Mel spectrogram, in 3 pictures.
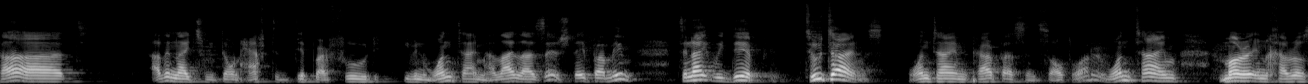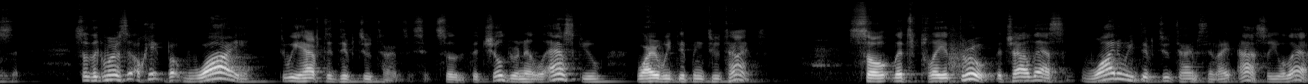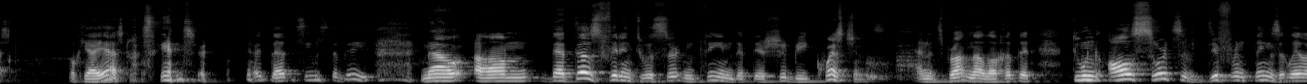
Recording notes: Delivered at Kehilat Ayelet HaShachar in Modiin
